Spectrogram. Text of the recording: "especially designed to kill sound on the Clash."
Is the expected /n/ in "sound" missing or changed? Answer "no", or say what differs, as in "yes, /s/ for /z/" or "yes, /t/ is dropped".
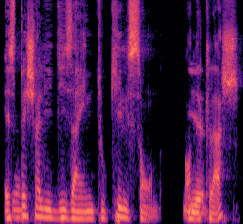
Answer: yes, /n/ is dropped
